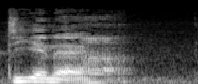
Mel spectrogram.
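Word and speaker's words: DeNA: So, Dina, or Dana, or whatever. – DNA. Is the correct pronunciation.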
